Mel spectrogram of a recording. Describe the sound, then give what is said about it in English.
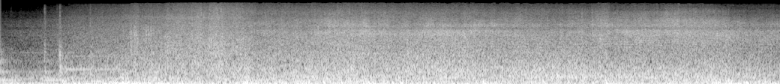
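A loud, continuous roar of seawater gushing into a throne room churns with a deep low rumble of storm clouds and a windy hiss, holding steady throughout with no voices. “The clouds began to rumble, and a mighty gush of seawater spilled into the throne room.”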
